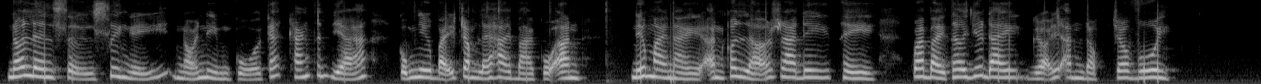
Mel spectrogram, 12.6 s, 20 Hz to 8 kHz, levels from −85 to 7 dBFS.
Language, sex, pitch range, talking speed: Vietnamese, female, 215-275 Hz, 175 wpm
